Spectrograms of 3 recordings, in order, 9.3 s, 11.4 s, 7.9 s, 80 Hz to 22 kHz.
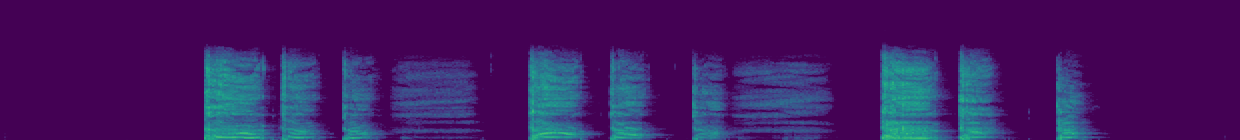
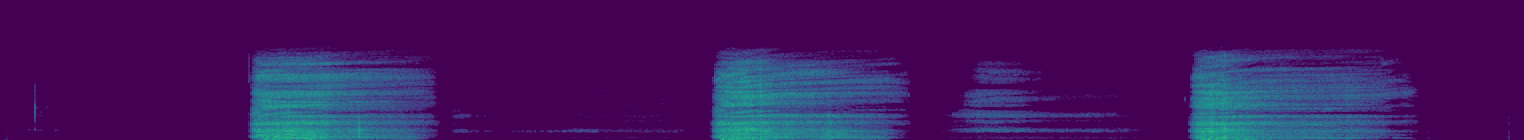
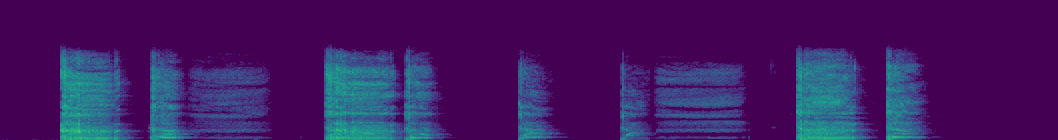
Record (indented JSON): {
  "three_cough_length": "9.3 s",
  "three_cough_amplitude": 18115,
  "three_cough_signal_mean_std_ratio": 0.42,
  "exhalation_length": "11.4 s",
  "exhalation_amplitude": 8902,
  "exhalation_signal_mean_std_ratio": 0.41,
  "cough_length": "7.9 s",
  "cough_amplitude": 19588,
  "cough_signal_mean_std_ratio": 0.43,
  "survey_phase": "alpha (2021-03-01 to 2021-08-12)",
  "age": "45-64",
  "gender": "Female",
  "wearing_mask": "No",
  "symptom_fatigue": true,
  "symptom_headache": true,
  "symptom_change_to_sense_of_smell_or_taste": true,
  "smoker_status": "Current smoker (11 or more cigarettes per day)",
  "respiratory_condition_asthma": true,
  "respiratory_condition_other": false,
  "recruitment_source": "Test and Trace",
  "submission_delay": "2 days",
  "covid_test_result": "Positive",
  "covid_test_method": "RT-qPCR",
  "covid_ct_value": 20.5,
  "covid_ct_gene": "ORF1ab gene",
  "covid_ct_mean": 21.1,
  "covid_viral_load": "120000 copies/ml",
  "covid_viral_load_category": "Low viral load (10K-1M copies/ml)"
}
